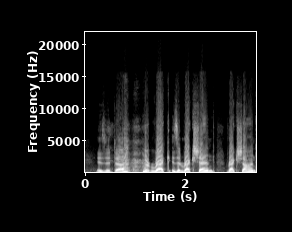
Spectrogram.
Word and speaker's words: Rakshand: up really bad is it wreck is it Rex and Rec Sean how do you pronounce it rock shunned Ruxin okay great man oh do you have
